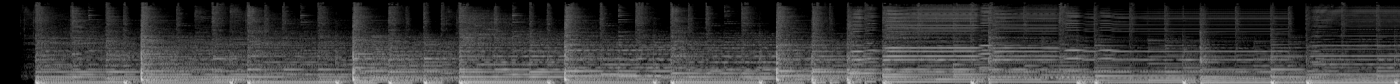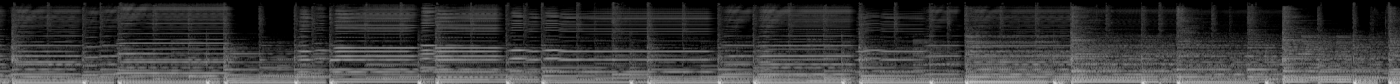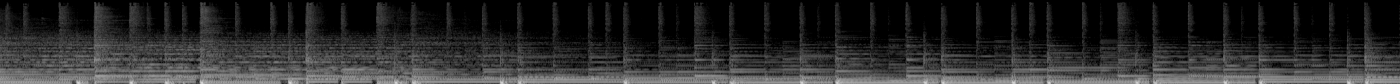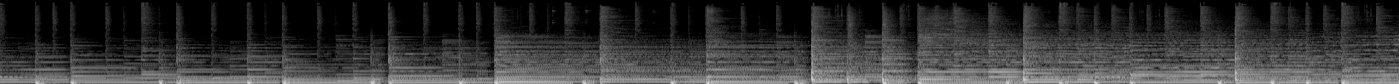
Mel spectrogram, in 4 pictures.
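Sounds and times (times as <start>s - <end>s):
backing track in B flat: 0.2s - 55.9s.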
